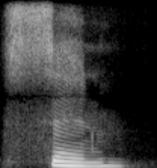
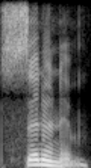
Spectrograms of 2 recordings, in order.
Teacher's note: let's start with sin, which is the stressed syllable here. It has a short e vowel sound too.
